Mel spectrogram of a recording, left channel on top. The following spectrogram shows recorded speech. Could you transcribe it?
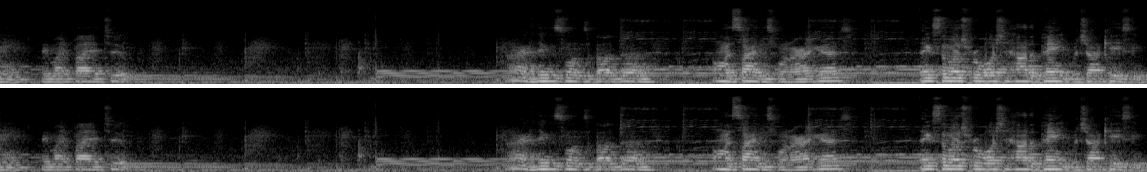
they might buy it too. Alright, I think this one's about done. I'm gonna sign this one, alright guys? Thanks so much for watching How to Paint with John Casey.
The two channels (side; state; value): both; normal; correlation 0.90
